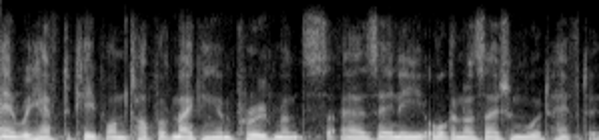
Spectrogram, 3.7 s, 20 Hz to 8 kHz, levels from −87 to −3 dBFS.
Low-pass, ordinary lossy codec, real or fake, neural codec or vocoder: 7.2 kHz; Opus, 24 kbps; fake; codec, 16 kHz, 4 kbps, FunCodec, trained on LibriTTS, 50 frames a second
